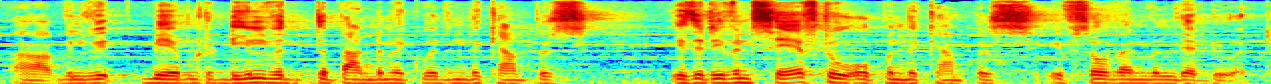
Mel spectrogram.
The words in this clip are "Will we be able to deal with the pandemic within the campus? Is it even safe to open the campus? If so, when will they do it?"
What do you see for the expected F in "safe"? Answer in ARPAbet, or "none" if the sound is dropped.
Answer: F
